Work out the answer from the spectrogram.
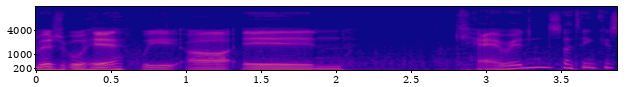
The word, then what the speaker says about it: Cairns: We are in Cairns, I think is how it's pronounced.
